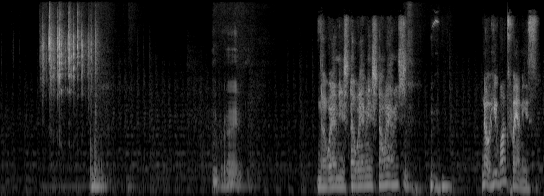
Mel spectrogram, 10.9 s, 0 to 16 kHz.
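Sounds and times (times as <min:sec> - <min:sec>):
handful of dice rattling: 0:00.8 - 0:02.2
speech: 0:04.3 - 0:05.0, 0:06.4 - 0:08.3, 0:09.6 - 0:10.8.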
